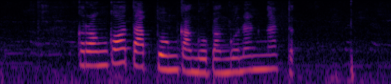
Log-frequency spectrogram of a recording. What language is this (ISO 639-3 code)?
jav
